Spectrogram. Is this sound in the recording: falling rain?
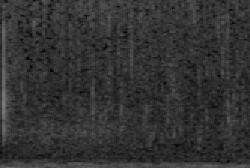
yes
